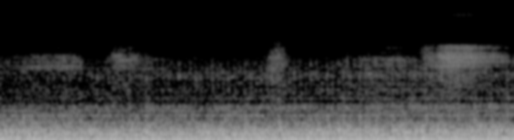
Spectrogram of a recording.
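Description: Steady low rumble of a freight train's covered hopper cars rolling slowly past, heard from inside a car, with a few faint high hisses over it.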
